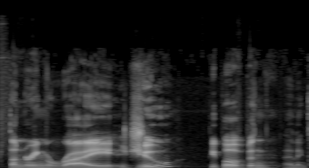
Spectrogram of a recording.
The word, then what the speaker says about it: Raiju: draft all right thundering rai zhu people have been i think some commenters said i'm not saying it correctly the j is not silent it's not like spanish or whatever sorry i did not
